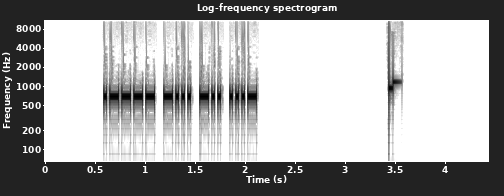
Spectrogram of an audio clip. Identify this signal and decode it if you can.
Morse code, heard as a keyed tone, about 40 wpm, 700 Hz. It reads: 1BDV
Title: Four Challenging Letter-Number Combinations 40wpm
